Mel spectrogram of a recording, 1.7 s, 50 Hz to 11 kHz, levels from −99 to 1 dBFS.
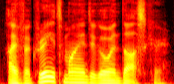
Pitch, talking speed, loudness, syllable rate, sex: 110 Hz, 310 wpm, -17 LUFS, 6.4 syllables/s, male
